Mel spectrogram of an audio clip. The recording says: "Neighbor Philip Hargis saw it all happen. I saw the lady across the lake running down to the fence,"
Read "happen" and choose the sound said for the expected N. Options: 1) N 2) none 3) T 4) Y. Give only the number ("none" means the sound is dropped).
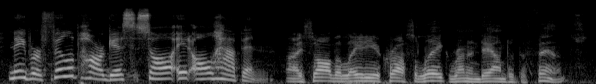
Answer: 1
